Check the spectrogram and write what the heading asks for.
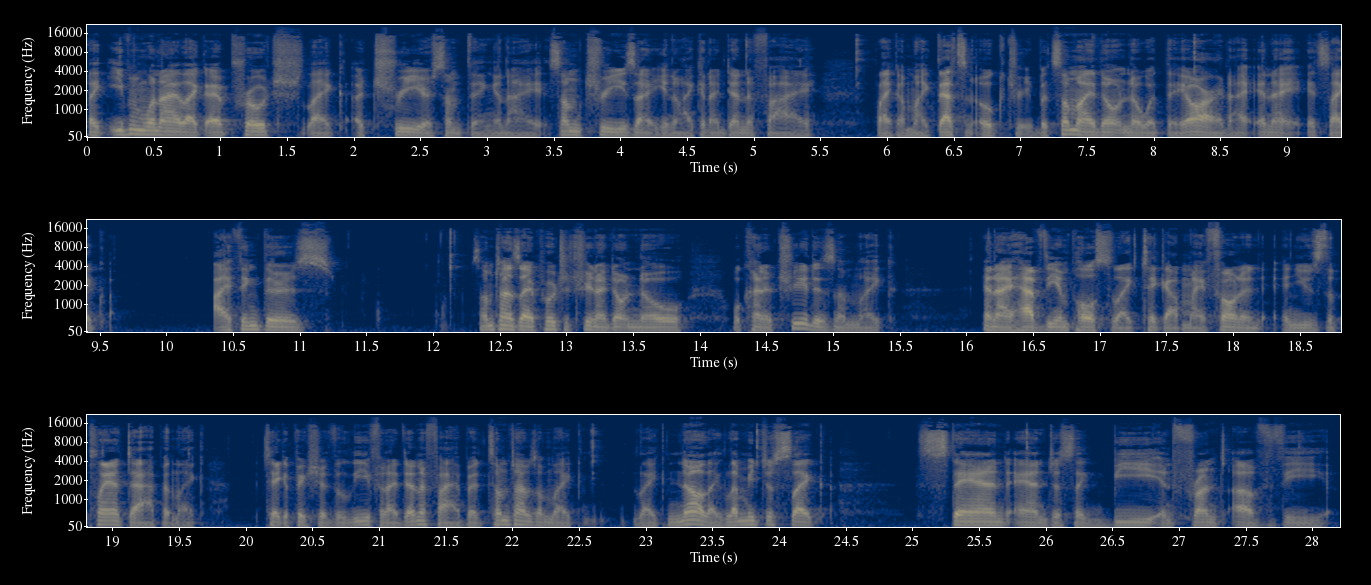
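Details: Adult man who stutters, describing mainly glottal blocks (often silent) as well as repetitions; real stuttering, deliberately left unedited in interviews; stuttering.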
